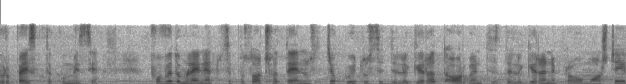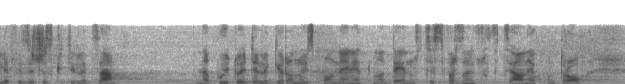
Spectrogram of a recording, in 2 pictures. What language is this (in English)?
Bulgarian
